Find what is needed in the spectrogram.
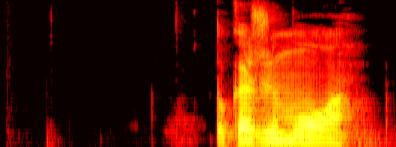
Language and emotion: Russian, neutral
